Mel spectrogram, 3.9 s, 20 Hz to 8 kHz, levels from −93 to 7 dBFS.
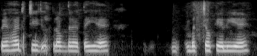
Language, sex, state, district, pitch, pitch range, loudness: Hindi, female, Chhattisgarh, Sarguja, 215 Hz, 205-225 Hz, -16 LUFS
